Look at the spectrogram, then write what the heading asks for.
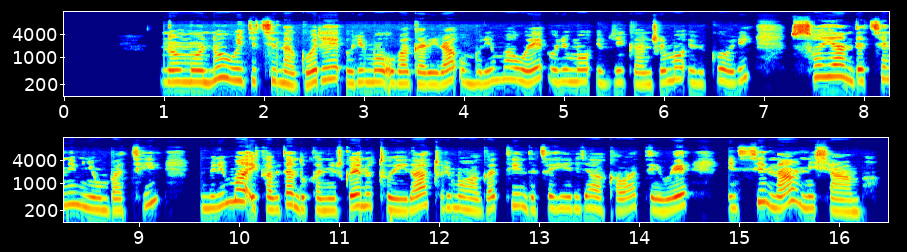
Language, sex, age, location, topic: Kinyarwanda, female, 18-24, Huye, agriculture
